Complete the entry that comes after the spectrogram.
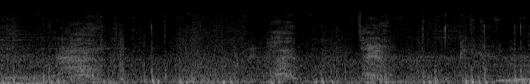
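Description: A horse gallops in an Elden Ring-style video game, rhythmic hoofbeats clip-clopping steadily at mid distance, with breathy snorting surges recurring every second or so throughout.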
